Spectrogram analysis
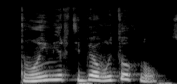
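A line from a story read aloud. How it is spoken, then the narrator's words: Calm. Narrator (Russian): спокойно сказала Нотти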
